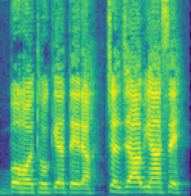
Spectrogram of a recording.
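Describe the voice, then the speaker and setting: A woman voicing a teenage boy who speaks low and snaps when teased, in a cartoon story. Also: fairly bright tone. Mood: angry. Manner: low and sulky, quick to snap. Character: teenage boy, proud, touchy about home.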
